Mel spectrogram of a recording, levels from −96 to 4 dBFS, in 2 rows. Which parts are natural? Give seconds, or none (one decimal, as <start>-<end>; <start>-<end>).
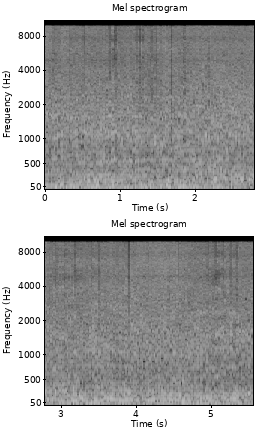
1.6-2.2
